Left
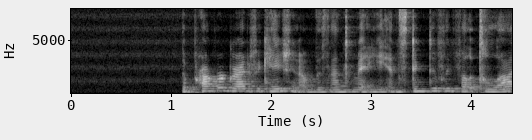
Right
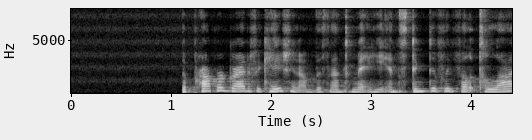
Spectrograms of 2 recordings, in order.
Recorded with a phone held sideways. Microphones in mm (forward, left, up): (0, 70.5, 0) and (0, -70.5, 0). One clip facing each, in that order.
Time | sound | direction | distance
1.1 | a woman speaking | 55° right (ahead or behind) | 0.6 m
